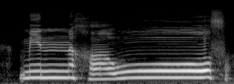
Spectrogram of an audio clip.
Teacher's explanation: Wa amanahum min kha, min kha izhar karena nun sukun bertemu dengan huruf izhar halki ya, izhar yang berasal dari tenggorokan, bacanya jelas nunnya min, jangan mine, jangan dipantulin, jangan ditahan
